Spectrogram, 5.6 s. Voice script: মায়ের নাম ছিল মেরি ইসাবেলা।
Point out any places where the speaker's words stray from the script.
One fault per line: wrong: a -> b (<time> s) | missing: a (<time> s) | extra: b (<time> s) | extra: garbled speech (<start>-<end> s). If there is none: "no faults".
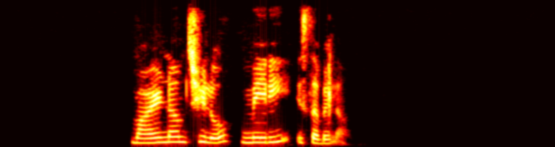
no faults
